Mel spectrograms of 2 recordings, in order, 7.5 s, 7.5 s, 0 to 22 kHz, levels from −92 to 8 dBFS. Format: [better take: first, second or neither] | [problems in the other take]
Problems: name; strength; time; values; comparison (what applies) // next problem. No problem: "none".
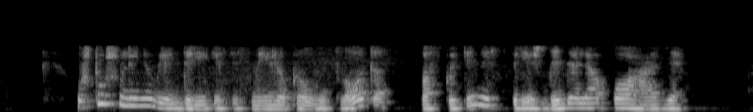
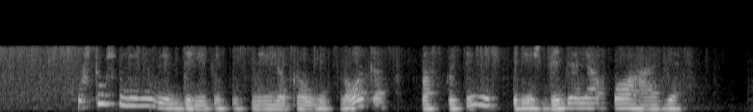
first | noise reduction (neural mask model RNNoise)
